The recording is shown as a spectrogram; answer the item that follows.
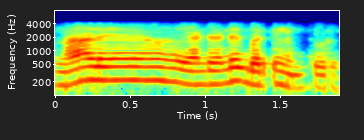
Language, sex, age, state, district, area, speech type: Kannada, male, 18-30, Karnataka, Gadag, urban, conversation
